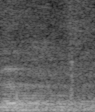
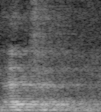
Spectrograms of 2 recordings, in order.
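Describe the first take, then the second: First: The final consonant is released with a soft breath. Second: The final consonant is released with a bouncing echo. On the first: "Whisper is" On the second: "So bounce is"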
